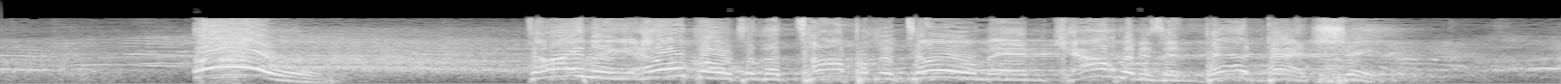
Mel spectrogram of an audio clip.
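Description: A crowd of men and women chants loudly in unison.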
